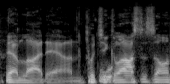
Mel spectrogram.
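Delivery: deep, hammed-up calm radio intro; mock soothing host. Mock relaxation host again.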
